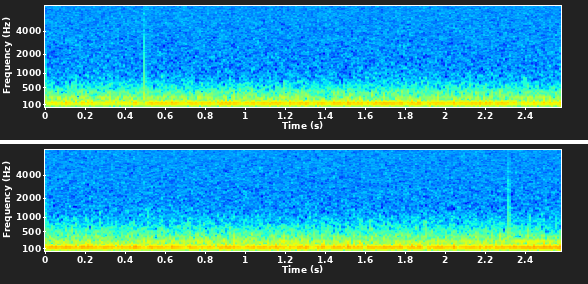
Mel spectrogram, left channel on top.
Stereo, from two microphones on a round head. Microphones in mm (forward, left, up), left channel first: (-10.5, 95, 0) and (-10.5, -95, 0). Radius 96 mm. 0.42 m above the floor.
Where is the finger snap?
I don't hear a finger snap.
